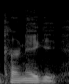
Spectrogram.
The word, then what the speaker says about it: Carnegie: It says the Carnegie, I always thought it was Carnegie, but then the way they pronounce it on NPR is like the Carnegie.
